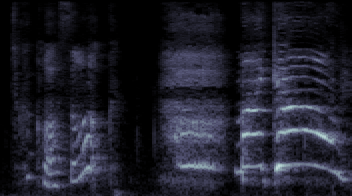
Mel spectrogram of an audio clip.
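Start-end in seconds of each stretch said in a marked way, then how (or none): 1.6-2.3 surprised gasp. Acted. George spots his old gown. 2.4-3.5 high, much louder happy yell; joyful yell. Acted. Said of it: "he yelled".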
